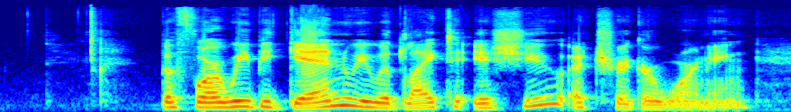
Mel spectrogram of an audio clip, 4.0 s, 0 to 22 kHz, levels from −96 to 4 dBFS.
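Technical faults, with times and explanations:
0.84 to 1.62 s, hard clipping: the louder parts of the speech in this stretch take on a gritty distortion that stops once the passage ends. The signal was driven about 5 dB beyond what one stage in the chain could pass, so every peak above that limit was sliced flat instead of following its true shape. Those squared-off tops create new harmonics far above the original content, and that added high-frequency energy is what makes the distortion audible.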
